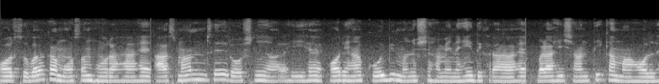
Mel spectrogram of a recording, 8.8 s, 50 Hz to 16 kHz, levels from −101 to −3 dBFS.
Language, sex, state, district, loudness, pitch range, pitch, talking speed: Hindi, male, Uttar Pradesh, Budaun, -19 LUFS, 150-165 Hz, 155 Hz, 200 wpm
